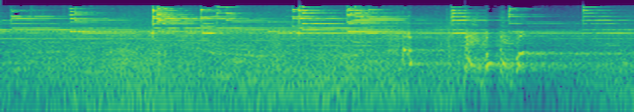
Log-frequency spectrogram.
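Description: High metal chimes struck again and again, each note ringing briefly, as a live stage sound effect. A short vocal sound cuts in about four to five seconds in.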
